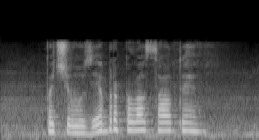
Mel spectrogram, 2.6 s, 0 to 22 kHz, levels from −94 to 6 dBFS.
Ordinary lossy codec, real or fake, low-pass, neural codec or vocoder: none; fake; 7.2 kHz; codec, 16 kHz, 2 kbps, FunCodec, trained on LibriTTS, 25 frames a second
